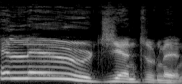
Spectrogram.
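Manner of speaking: really bad, low, posh distinguished British accent. Introduced as a variant from the multiverse, greeting the others in a bad british accent. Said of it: "it was just doing like a really bad, like British version".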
